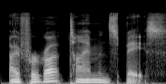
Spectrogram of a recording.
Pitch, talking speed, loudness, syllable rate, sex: 110 Hz, 180 wpm, -16 LUFS, 4.7 syllables/s, male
